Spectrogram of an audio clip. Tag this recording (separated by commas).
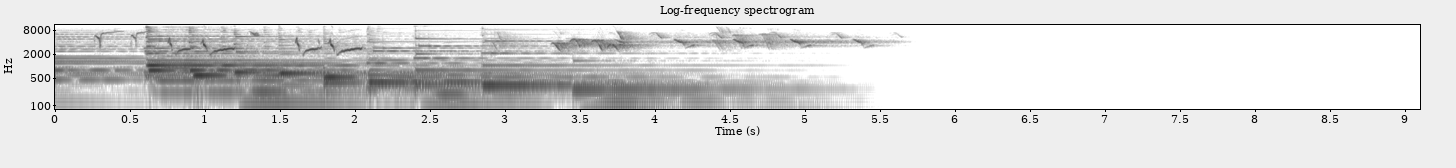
Music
